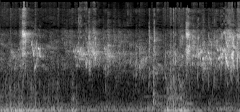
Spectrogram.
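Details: Australian parrots (budgerigars) give shrill, overlapping chirps and scratchy warbles in short bursts, with a soft low rumble beneath.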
